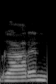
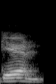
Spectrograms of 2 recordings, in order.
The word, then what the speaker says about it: gern: Hurs du garen music? নট গার্ন, আমি এতক্ষণ উচ্চারণ করছি জ্ঞান, আমার উচ্চারণ খেয়াল রাখবেন। নট গার্ন, জ্ঞান।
